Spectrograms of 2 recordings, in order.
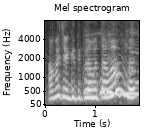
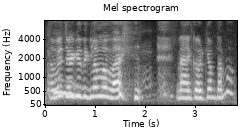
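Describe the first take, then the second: First: Said in the usual way. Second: Laughing, half-crying while tickled; being tickled. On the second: Real, not acted. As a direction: squeal through tickle laughter. Aunt being tickled by child.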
